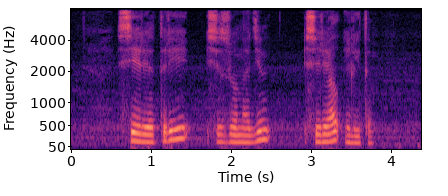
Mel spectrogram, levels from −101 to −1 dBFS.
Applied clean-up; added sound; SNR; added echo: none; none; none; none.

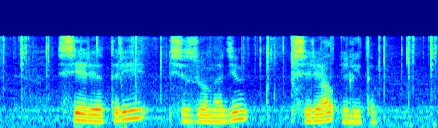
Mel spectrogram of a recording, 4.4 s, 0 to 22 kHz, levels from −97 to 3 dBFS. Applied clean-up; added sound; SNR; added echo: none; Wood; 18 dB; none.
